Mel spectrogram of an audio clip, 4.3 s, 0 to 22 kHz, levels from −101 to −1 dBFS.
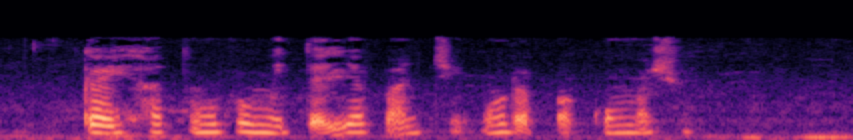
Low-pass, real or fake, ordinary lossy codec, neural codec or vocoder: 7.2 kHz; real; Opus, 64 kbps; none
